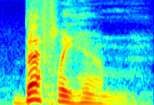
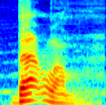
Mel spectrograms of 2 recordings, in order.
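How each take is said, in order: First: The middle syllable has a long E vowel. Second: The word is said with only two syllables. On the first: "Others put a long E in the middle syllable" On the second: "Some pronounce it with just two syllables"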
